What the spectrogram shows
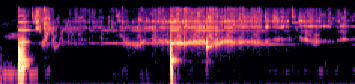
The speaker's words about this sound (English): I'm at the end of my bottle. Let's wait. Pour at the same time. Ready? Oh, you're at the end end. Like you have. I'm at the end end. I, I really got drips.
